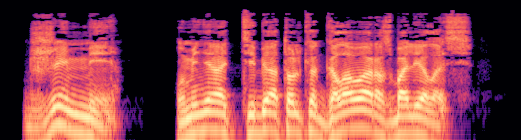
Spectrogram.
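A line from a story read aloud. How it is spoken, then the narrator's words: Snapping bark. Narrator (Russian): рявкнула змеючка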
